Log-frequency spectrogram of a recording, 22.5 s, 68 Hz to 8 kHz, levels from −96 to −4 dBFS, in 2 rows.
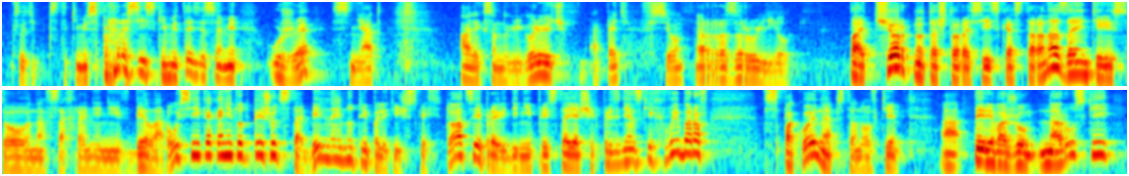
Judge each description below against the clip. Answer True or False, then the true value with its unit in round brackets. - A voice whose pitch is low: True (110 Hz)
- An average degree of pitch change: False (7.3 semitones)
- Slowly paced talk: True (100 wpm)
